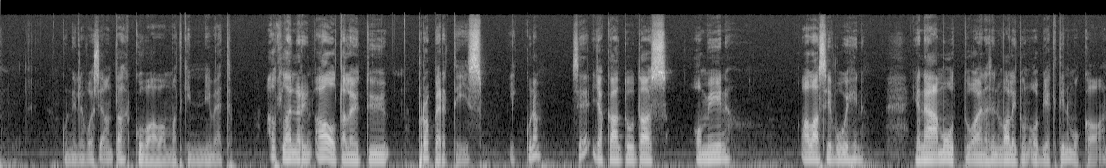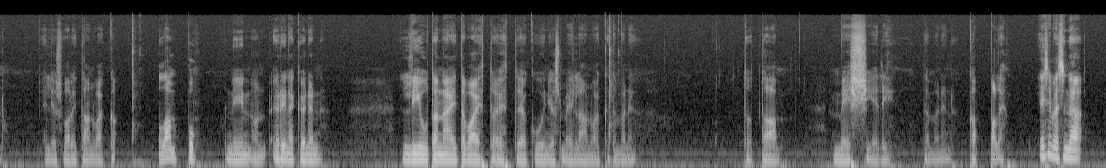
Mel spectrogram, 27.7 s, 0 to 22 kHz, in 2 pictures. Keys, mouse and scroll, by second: 7.1 click, 15.5 click, 21.5 click.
